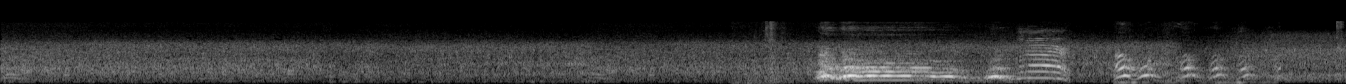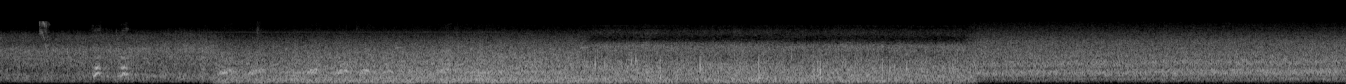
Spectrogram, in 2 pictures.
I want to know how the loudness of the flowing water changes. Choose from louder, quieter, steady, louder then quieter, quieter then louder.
louder.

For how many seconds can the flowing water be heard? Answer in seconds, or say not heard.
27 s.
